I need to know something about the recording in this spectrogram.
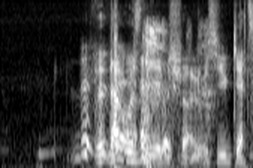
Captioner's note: awkward laughter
